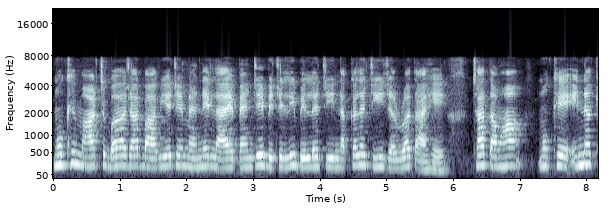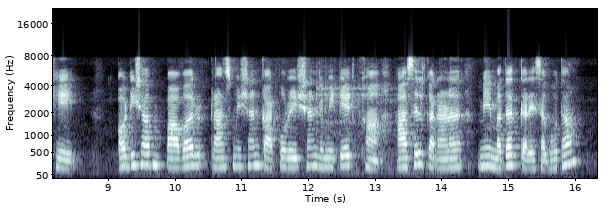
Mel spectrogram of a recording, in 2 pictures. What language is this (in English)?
Sindhi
